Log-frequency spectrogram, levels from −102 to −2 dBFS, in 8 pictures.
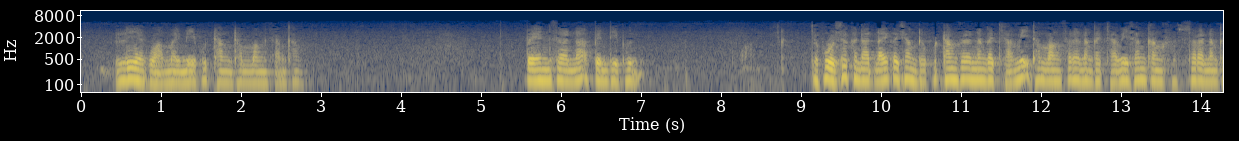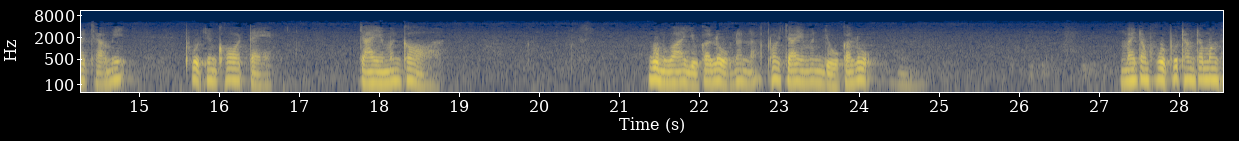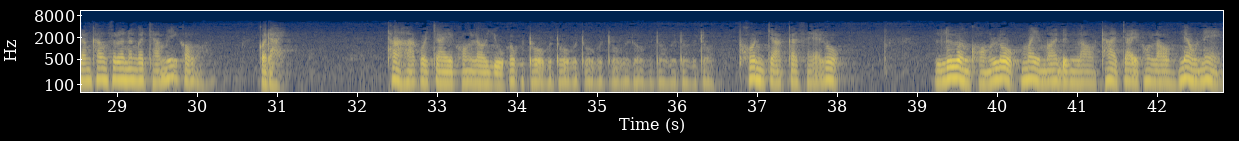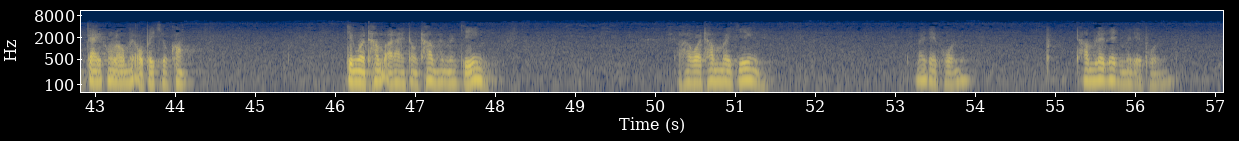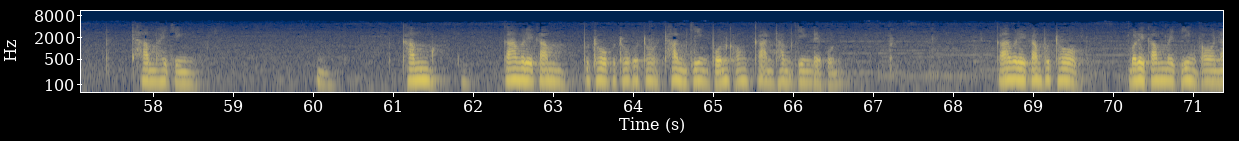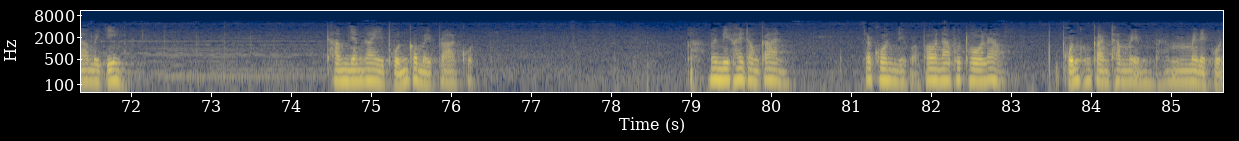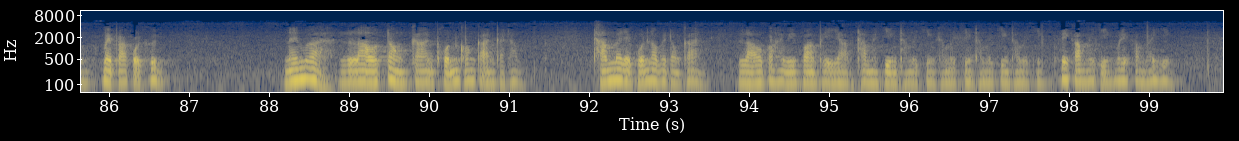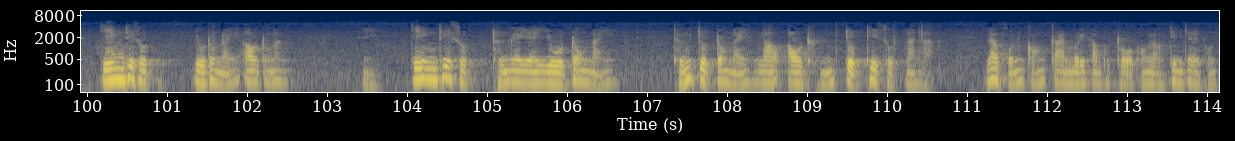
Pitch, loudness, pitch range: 120 Hz, -25 LUFS, 115-135 Hz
